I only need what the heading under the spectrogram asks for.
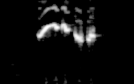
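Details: Orange-headed thrush in ngeplong style song, used as a lure to prompt silent birds: one short phrase of a long rising whistle followed by three quick downslurred notes.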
